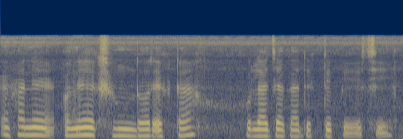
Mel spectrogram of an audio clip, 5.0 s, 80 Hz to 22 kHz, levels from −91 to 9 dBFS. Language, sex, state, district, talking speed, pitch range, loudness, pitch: Bengali, female, Assam, Hailakandi, 95 wpm, 180-210 Hz, -17 LUFS, 190 Hz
